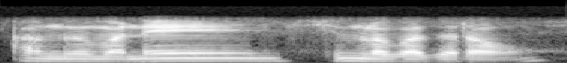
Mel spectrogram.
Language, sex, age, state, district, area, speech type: Bodo, male, 18-30, Assam, Baksa, rural, conversation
